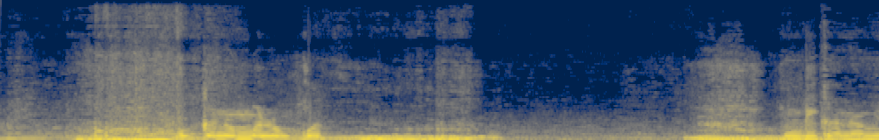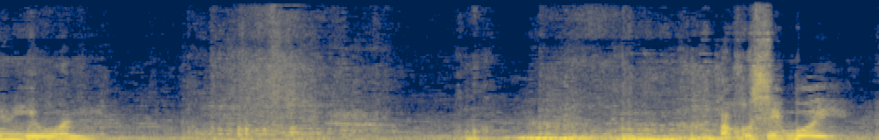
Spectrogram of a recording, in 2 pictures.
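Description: A film dragon's low growling, heard about two seconds in and again near the end, between lines of spoken dialogue over background music.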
